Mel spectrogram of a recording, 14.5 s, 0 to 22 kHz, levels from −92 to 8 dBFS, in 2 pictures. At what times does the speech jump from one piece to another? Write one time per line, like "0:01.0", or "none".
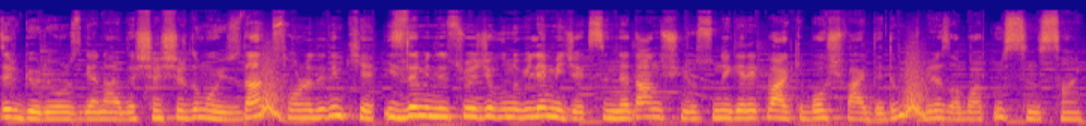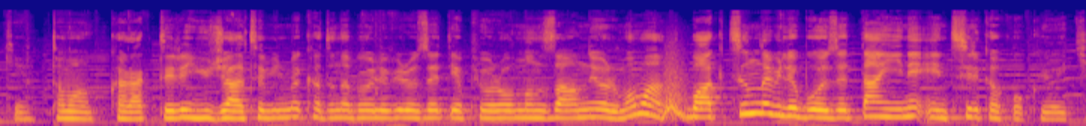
0:01.8
0:06.1
0:11.7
